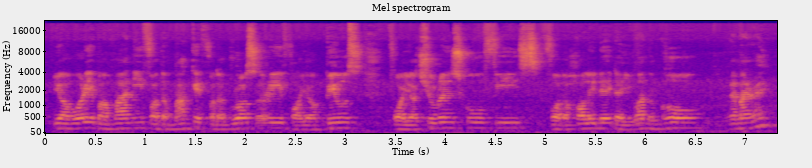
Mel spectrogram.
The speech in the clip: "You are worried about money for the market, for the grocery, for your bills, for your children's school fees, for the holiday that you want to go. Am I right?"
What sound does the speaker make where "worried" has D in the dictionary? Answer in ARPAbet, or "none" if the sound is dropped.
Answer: none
